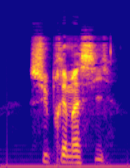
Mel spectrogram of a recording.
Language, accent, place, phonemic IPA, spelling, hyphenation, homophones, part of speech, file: French, France, Lyon, /sy.pʁe.ma.si/, suprématie, su‧pré‧ma‧tie, suprématies, noun, LL-Q150 (fra)-suprématie.wav
- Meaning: supremacy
